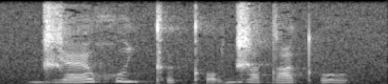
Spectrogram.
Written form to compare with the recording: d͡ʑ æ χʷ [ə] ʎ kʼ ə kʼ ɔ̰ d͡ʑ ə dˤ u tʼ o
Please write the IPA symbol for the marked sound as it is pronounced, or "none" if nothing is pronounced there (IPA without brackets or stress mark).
a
